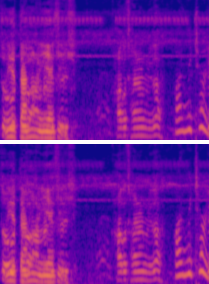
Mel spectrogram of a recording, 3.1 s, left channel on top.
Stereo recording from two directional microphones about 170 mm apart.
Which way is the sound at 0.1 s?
40° left (ahead or behind).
